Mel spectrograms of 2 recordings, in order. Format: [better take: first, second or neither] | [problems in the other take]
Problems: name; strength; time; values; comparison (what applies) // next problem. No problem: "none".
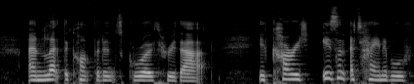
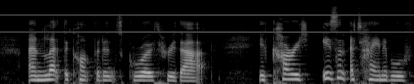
first | high-pitched whine; loud; throughout; 10.5 kHz, 8 dB below the speech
